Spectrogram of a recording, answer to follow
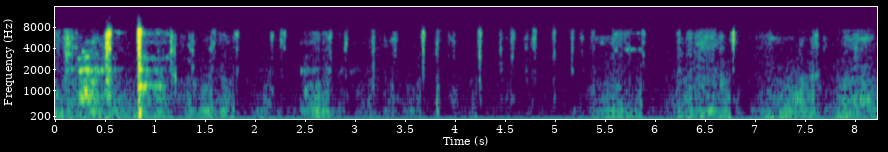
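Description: Faint scattered clicks and taps of small moulded recycled-plastic carabiners being pushed out of a hand injection mould, the loudest just under a second in.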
